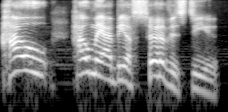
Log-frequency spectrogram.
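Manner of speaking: high, theatrical, effusive welcome; lonely stone head, thrilled to have company; lonely living fort. Acted. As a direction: greet rare visitors in a grand character voice. Game master plays the fort.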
